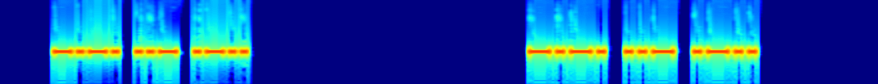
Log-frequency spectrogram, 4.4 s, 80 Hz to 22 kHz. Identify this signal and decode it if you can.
Morse code, heard as a keyed tone, about 47 wpm, 700 Hz. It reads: CUL CUL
